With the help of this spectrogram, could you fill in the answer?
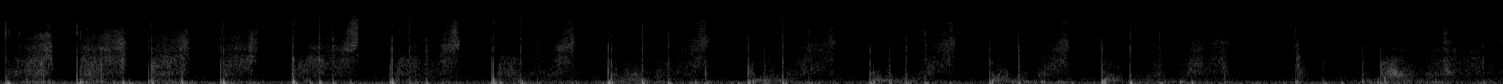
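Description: Long pink-and-white nails scratch across the surface of a large, thin, translucent plastic zip bag with flat white items inside, held close to a fluffy-covered microphone. Quiet, crinkly scratching and rubbing come in repeated short bursts with brief pauses, spreading a bright hiss over a soft low rumble.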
